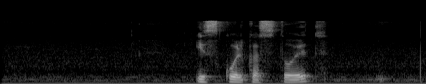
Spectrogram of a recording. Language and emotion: Russian, neutral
